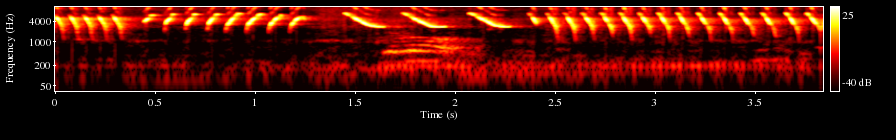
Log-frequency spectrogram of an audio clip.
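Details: White canary delivering a lively training song of rapid repeated downslurred chirps, broken by a few long sweeping descending whistles, then resuming quick rhythmic trilled notes.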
